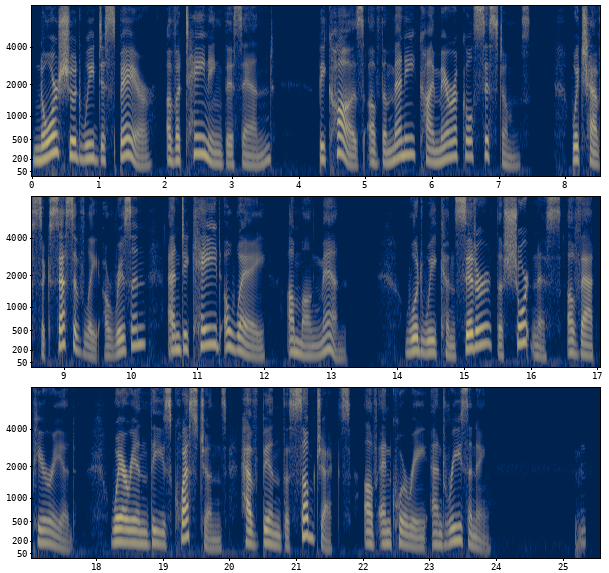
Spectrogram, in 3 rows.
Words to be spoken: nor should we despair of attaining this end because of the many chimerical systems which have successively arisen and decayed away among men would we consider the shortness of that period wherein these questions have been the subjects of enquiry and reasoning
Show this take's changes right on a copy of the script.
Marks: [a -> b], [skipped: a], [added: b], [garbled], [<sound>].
nor should we despair of attaining this end because of the many chimerical systems which have successively arisen and decayed away among men would we consider the shortness of that period wherein these questions have been the subjects of enquiry and reasoning [laugh]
